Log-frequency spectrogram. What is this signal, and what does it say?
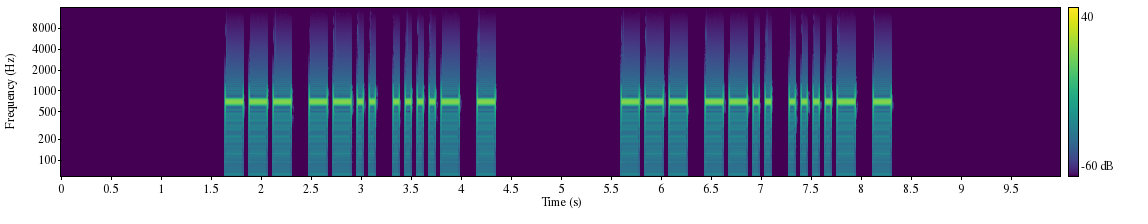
Morse code, heard as a keyed tone, about 21 wpm, 700 Hz. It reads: OZ4T OZ4T
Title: DXCC-100 Call Signs - 4 Characters - Repeated 2x - 20wpm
